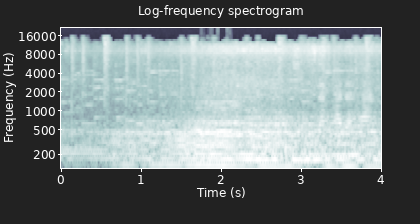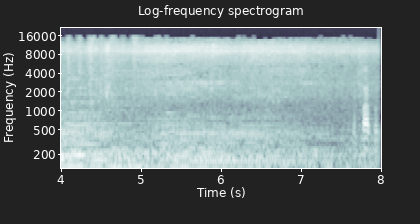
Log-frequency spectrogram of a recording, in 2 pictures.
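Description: A motor vehicle passing close by, growing louder to a peak about two seconds in and then fading away over the next few seconds.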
